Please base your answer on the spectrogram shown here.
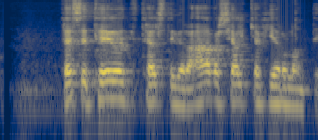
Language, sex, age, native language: Icelandic, male, 30-39, Icelandic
